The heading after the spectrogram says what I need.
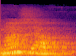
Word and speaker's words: mashup: Se dice mashup y viene de mano de los alumnos de cuarto de la ESO A.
